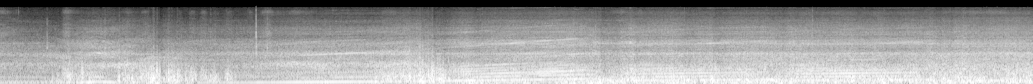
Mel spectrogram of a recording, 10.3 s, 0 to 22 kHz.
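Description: Kawasaki ZX-636R's inline-four engine accelerating under riding wind noise: its note climbs in pitch from about two seconds in, then rises again in several short steps as the bike is worked up through the revs and gears.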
